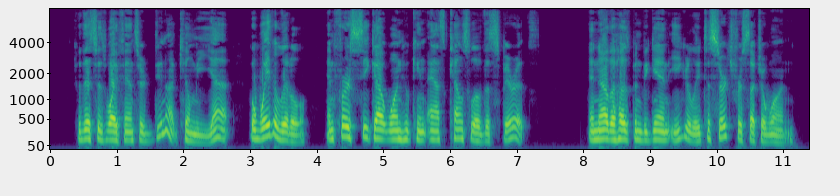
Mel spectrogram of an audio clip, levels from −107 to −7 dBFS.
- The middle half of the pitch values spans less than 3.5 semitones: Yes, average, 2.8 semitones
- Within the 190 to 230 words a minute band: Yes, average, 200 wpm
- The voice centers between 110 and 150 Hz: Yes, medium, 140 Hz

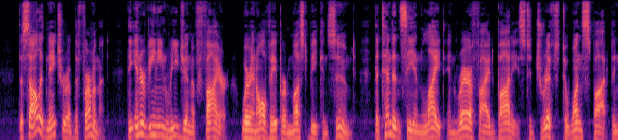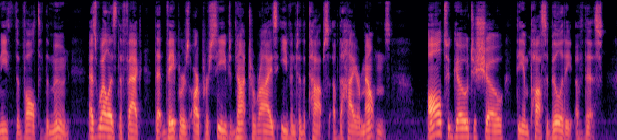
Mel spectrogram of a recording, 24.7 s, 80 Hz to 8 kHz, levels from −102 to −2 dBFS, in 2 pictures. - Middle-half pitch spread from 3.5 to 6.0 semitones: Yes, average, 3.9 semitones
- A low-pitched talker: Yes, low, 110 Hz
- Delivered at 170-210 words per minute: No, average, 155 wpm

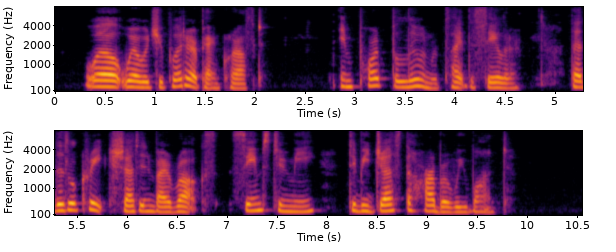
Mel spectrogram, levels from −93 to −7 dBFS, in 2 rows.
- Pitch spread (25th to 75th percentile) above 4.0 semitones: No, average, 3.5 semitones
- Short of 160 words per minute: No, average, 170 wpm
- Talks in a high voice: Yes, high, 200 Hz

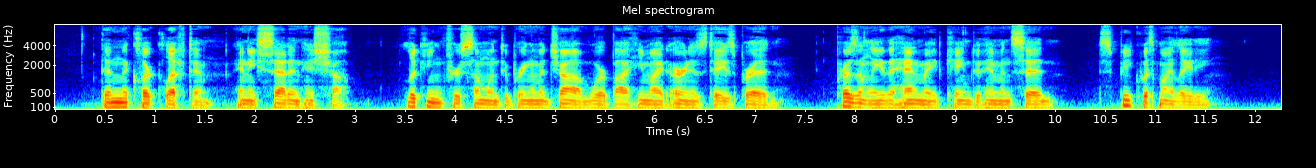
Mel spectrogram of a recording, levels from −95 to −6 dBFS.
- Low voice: Yes, very low, 90 Hz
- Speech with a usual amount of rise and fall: No, narrow, 2.0 semitones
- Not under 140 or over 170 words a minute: No, average, 190 wpm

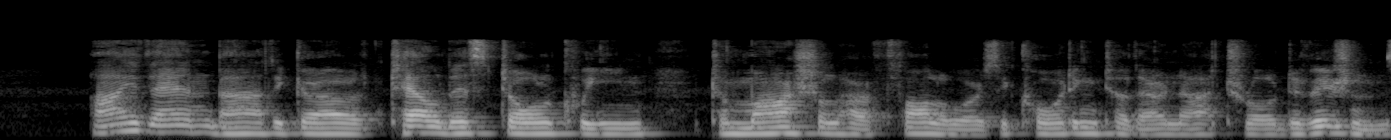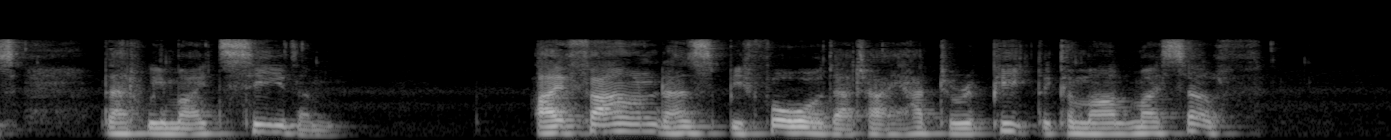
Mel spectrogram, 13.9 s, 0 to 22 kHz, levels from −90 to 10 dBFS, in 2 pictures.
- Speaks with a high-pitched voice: No, low, 130 Hz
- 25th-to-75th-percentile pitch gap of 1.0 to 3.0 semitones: Yes, narrow, 2.4 semitones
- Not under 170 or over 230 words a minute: No, average, 155 wpm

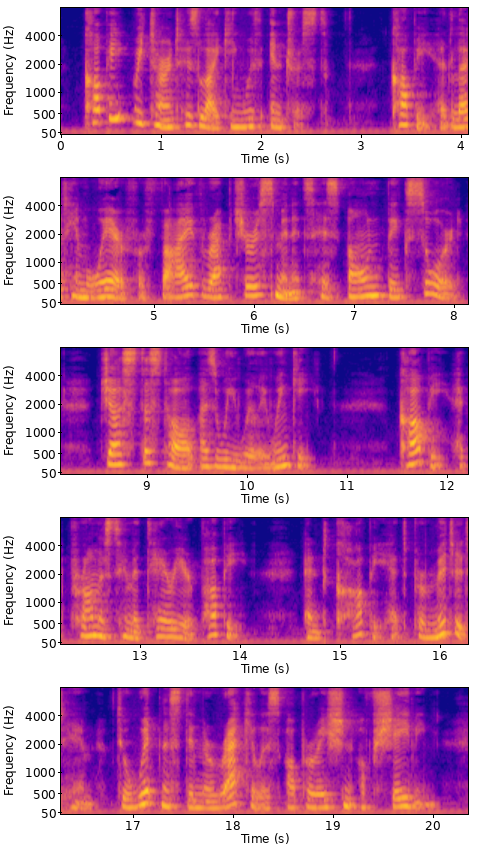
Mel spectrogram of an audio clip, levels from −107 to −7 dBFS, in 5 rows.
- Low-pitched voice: No, high, 190 Hz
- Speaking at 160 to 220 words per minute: No, slow, 135 wpm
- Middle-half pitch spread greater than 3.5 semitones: Yes, average, 4.3 semitones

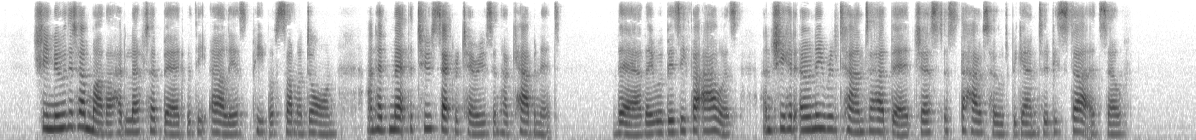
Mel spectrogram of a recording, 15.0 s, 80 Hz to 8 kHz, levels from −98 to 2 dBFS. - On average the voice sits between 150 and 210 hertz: Yes, high, 190 Hz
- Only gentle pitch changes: No, average, 4.1 semitones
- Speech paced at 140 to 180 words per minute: No, average, 190 wpm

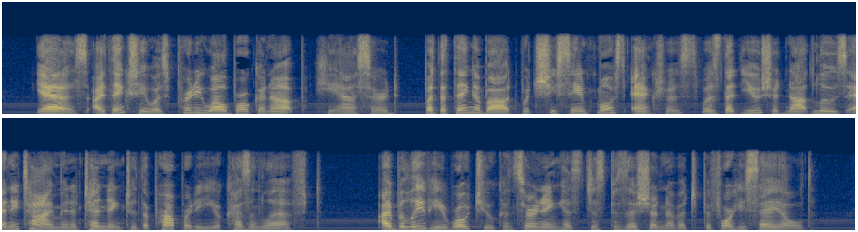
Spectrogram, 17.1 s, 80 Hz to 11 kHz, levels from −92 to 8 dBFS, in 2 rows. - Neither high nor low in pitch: Yes, medium, 170 Hz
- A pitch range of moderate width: Yes, average, 3.9 semitones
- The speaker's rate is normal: Yes, average, 170 wpm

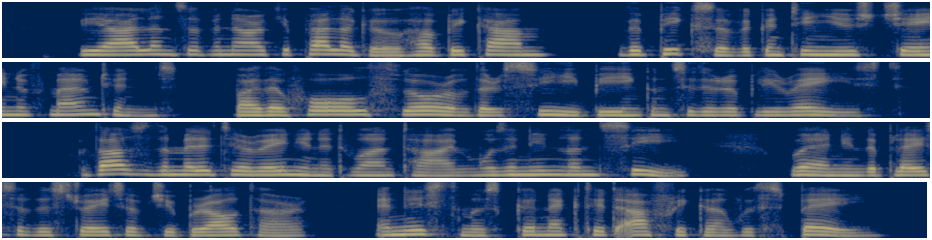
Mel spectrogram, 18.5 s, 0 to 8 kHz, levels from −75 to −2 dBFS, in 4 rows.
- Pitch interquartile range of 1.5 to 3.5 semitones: Yes, narrow, 2.6 semitones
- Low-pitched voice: No, high, 190 Hz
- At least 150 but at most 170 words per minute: Yes, average, 160 wpm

